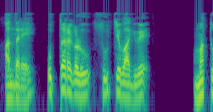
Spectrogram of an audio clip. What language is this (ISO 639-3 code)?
kan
